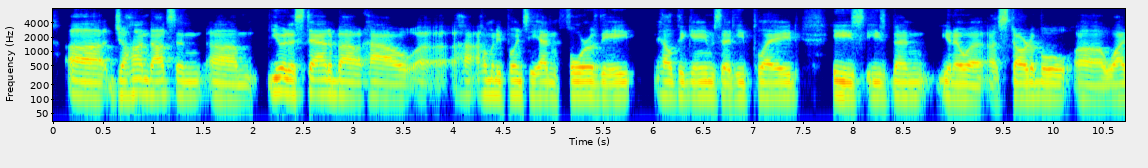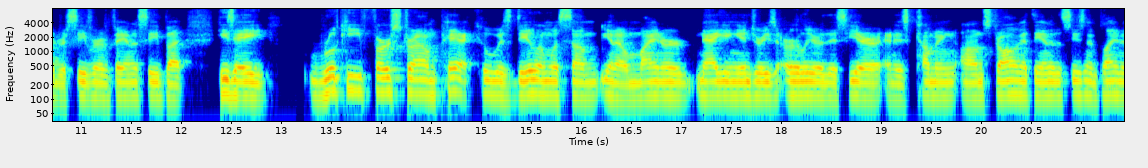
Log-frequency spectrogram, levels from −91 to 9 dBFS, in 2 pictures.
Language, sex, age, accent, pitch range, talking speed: English, male, 30-49, American, 105-120 Hz, 200 wpm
